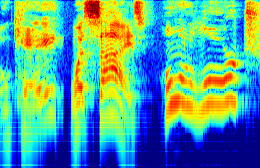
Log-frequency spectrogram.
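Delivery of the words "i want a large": put-on very high, loud boy's voice, raised up. Retelling a kid's food order, imitating the kid's voice. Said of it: "They always sound like this".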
